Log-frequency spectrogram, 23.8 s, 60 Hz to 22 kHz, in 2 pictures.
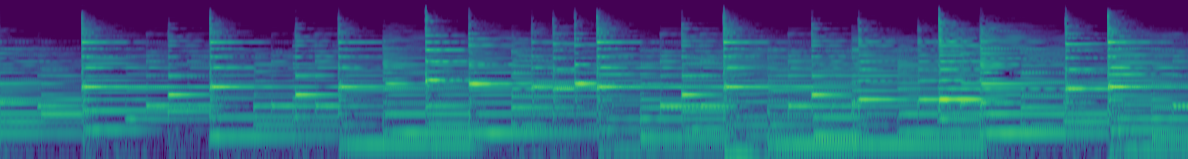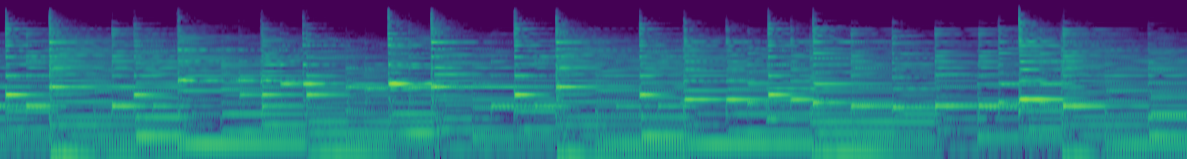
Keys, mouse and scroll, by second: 1.0 click, 6.1 click, 14.3 click.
